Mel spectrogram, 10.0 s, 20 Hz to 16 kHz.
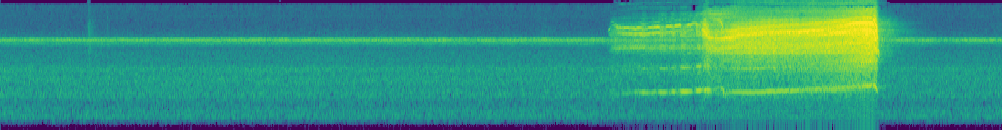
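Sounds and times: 
thin steady high tone: 6.1s - 8.9s
barred owl rasping hiss: 6.1s - 9.0s.

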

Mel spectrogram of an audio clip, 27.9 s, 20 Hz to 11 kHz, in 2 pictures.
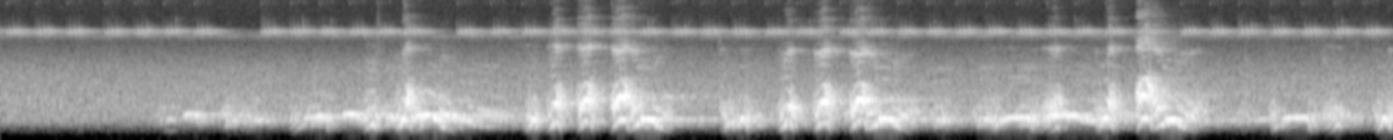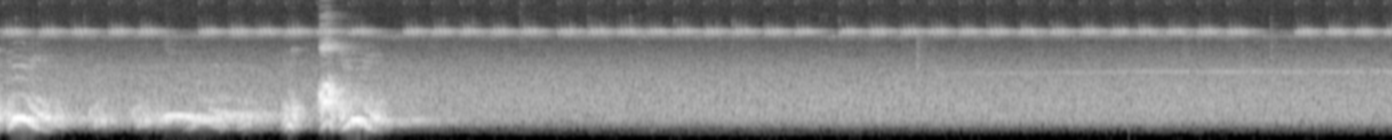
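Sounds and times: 
steady high pulsing insect chorus: 0.1s - 27.8s
barred owl loud uneven hoots and cackling notes: 1.7s - 18.2s.

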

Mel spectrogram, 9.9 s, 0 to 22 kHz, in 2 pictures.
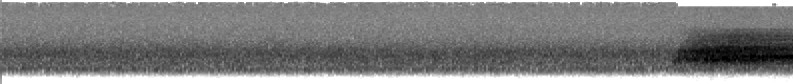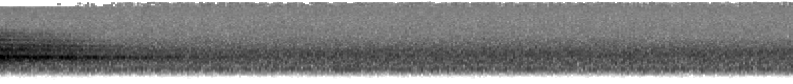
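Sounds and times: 
red fox scream: 4.2s - 6.2s.

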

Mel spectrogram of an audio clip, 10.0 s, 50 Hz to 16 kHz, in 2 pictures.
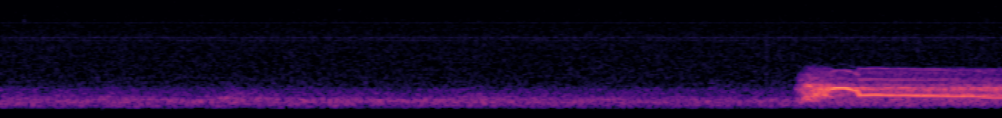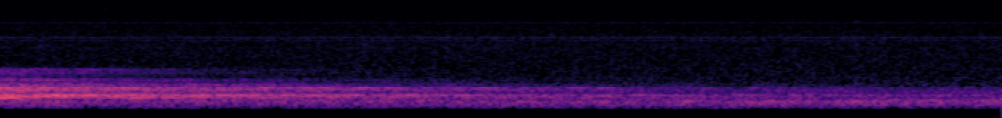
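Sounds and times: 
coyotes howling at night: 4.0s - 10.0s.

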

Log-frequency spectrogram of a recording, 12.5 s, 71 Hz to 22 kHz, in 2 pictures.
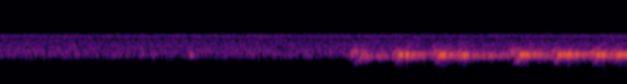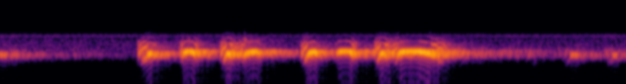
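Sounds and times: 
barred owl hooting: 3.5s - 6.7s, 7.6s - 12.5s.

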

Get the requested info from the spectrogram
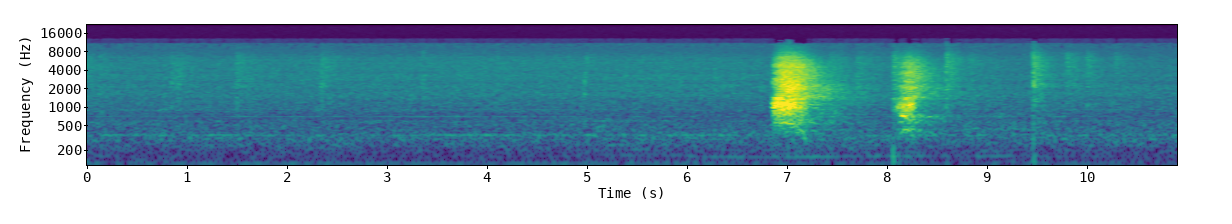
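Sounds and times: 
White-tailed deer snorts: 6.8s - 8.6s.

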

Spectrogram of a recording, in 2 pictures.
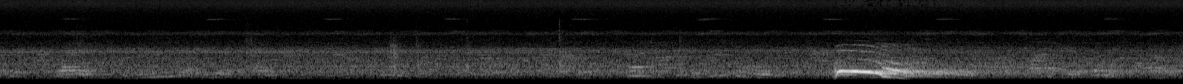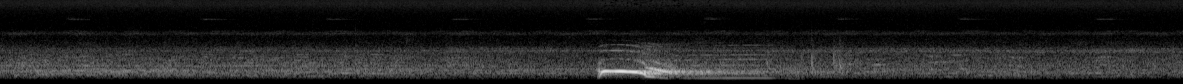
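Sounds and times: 
Barred owl hooting: 8.3s - 10.0s, 17.8s - 19.8s.

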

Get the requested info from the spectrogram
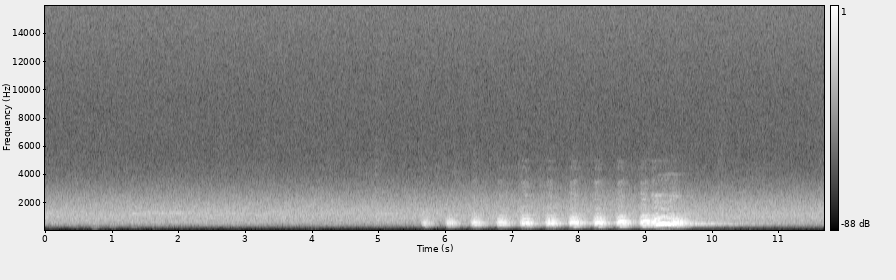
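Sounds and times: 
barred owl hooting: 5.7s - 10.6s.

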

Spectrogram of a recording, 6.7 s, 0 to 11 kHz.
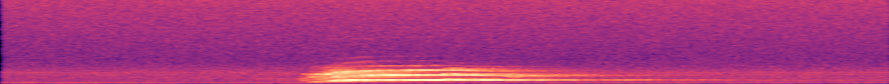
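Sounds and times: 
coyote howling: 2.2s - 5.9s.

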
